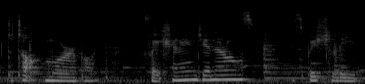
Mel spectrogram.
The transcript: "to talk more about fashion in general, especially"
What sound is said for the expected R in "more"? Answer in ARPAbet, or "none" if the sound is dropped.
R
